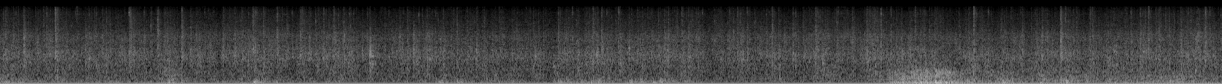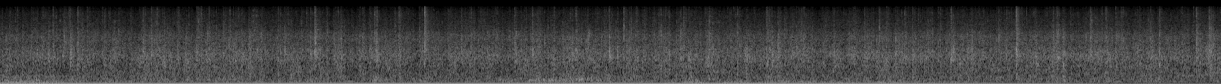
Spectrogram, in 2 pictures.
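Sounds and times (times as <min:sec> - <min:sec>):
rain: 0:00.0 - 0:24.4
thunder: 0:08.8 - 0:13.0.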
